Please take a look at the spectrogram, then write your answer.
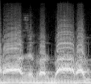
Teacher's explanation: آپ نے یہاں پہ دیکھا وا را آیا، را کے اوپر زبر آئی تو میں نے را کو پر کر کے پڑھا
